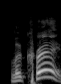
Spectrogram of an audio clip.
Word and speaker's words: Lecrae: know who that is lecrae no it's not the cray i never heard of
